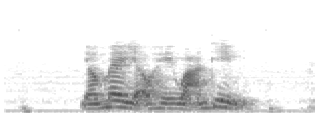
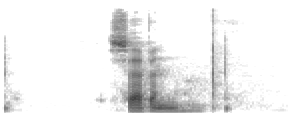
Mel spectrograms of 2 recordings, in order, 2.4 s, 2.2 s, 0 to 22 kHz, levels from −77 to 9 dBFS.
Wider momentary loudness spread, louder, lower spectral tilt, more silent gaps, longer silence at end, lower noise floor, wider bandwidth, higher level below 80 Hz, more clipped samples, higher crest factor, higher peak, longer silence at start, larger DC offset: second, 10 LU vs 18 LU; second, -26 LUFS vs -20 LUFS; first, -8 dB/octave vs -3 dB/octave; neither; second, 0.3 s vs 0.45 s; second, -52 dBFS vs -74 dBFS; second, 5.4 kHz vs 16.5 kHz; first, -60 dBFS vs -70 dBFS; neither; about the same, 18 dB vs 22 dB; second, -10 dBFS vs -2 dBFS; first, 0.2 s vs 0.05 s; neither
